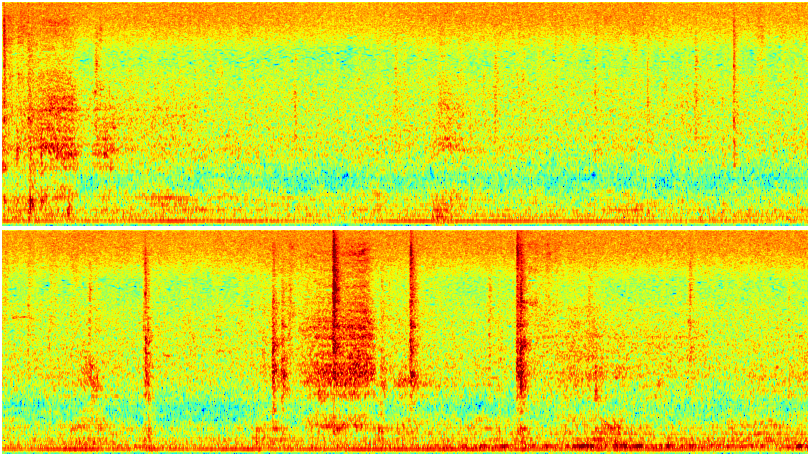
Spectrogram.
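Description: A paintbrush brushes and scrapes softly across a canvas.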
